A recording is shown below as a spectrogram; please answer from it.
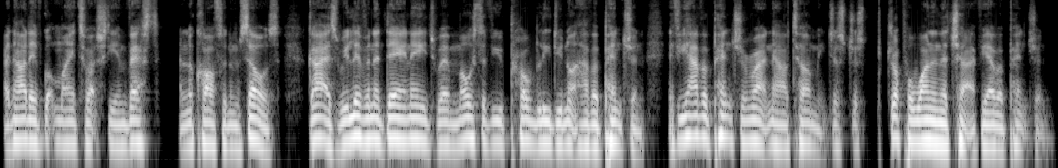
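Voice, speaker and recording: A man's voice: on the low side, fast, few pauses, darkish tone, no echo, clean studio sound. A man in his thirties teaching trading on a live call, casual and direct, often asking his viewers questions. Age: 30s. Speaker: trading educator.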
